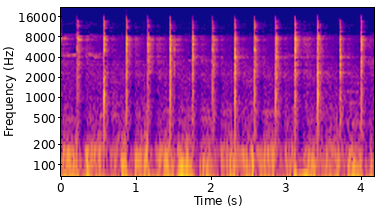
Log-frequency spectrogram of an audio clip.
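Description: Repeated sharp metal-on-metal knocks, about four a second, from a hand-held metal tool tapping a new 608 ball bearing into its seat in a mixer grinder's motor end housing, driving the replacement bearing home.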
